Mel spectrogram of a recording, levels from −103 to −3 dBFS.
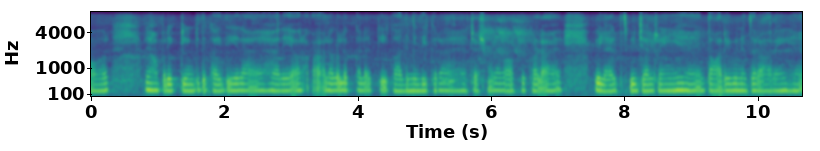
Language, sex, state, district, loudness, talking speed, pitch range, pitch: Hindi, female, Bihar, Sitamarhi, -28 LUFS, 210 wpm, 180-190 Hz, 185 Hz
